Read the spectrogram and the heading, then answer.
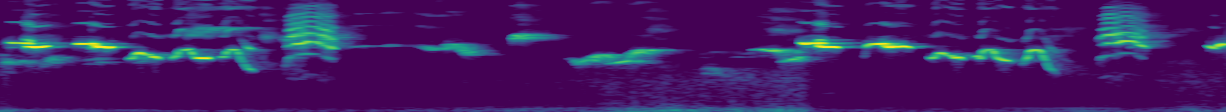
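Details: Oriental magpie-robin (kacer) with tail spread, singing a provoking lure song: clear whistles, wavering trilled notes and harsh buzzy bursts in two similar sequences separated by a short pause.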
